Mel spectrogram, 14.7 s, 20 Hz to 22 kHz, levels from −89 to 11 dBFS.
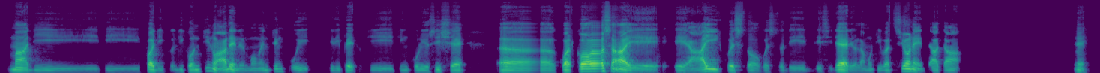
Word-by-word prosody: ma 105 Hz, -2 st, 0 dB
di 90 Hz, -3 st, -18 dB
di 85 Hz, -2 st, -23 dB
poi 110 Hz, -, +4 dB
di 95 Hz, -2 st, -16 dB
co -, -, -25 dB
di -, -, -17 dB
continuare 105 Hz, +3 st, -1 dB
nel 90 Hz, -2 st, -12 dB
momento 95 Hz, +3 st, -15 dB
in 130 Hz, -2 st, -12 dB
cui 95 Hz, +2 st, -14 dB, 0.2 s
ti -, -, -22 dB
ripeto, 90 Hz, -1 st, -8 dB
ti 90 Hz, -4 st, -18 dB
ti -, -, -28 dB
incuriosisce, 95 Hz, +1 st, -8 dB, 0.4 s
uhm, 90 Hz, -2 st, -2 dB
qualcosa 135 Hz, +6 st, +7 dB
e 85 Hz, -3 st, -6 dB
e 95 Hz, -2 st, -8 dB
hai 120 Hz, +7 st, 0 dB
questo 90 Hz, -3 st, -6 dB
questo 90 Hz, -, -19 dB
de 85 Hz, -2 st, -19 dB
desiderio. 85 Hz, -, +2 dB
La 90 Hz, +1 st, -16 dB
motivazione 100 Hz, +7 st, -2 dB
è 85 Hz, -, -14 dB
data 95 Hz, +1 st, -7 dB, 1.5 s
Sì. -, -, -8 dB
95 Hz, 125 wpm, -22 LUFS, 90-100 Hz, 1.5 s, qualcosa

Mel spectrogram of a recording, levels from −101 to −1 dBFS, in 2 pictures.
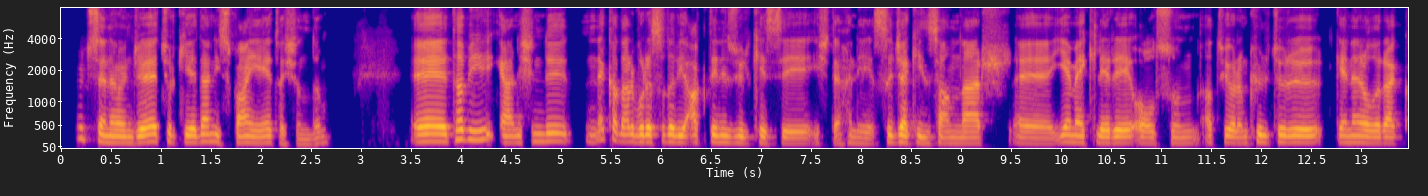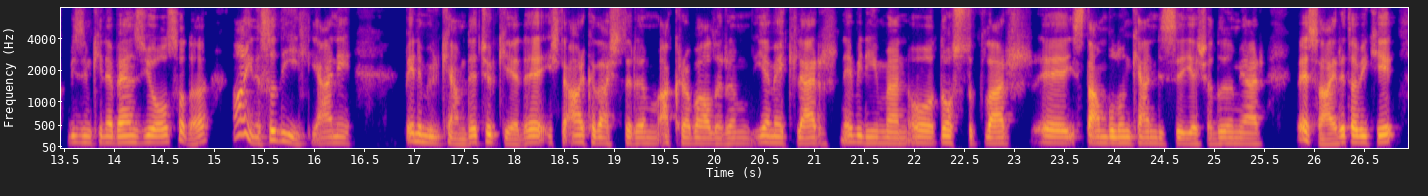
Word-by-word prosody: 3 225 Hz, -1 st, -5 dB
sene 145 Hz, -5 st, +3 dB
önce 135 Hz, +4 st, +5 dB
Türkiye'den 155 Hz, +1 st, +2 dB
İspanya'ya 135 Hz, -2 st, 0 dB
taşındım. 120 Hz, 0 st, -8 dB, 0.8 s
Eee, 160 Hz, 0 st, +8 dB
tabii, 200 Hz, -, +1 dB
yani, 135 Hz, 0 st, 0 dB
şimdi 160 Hz, +2 st, -1 dB, 0.2 s
ne 145 Hz, -2 st, -5 dB
kadar 155 Hz, -5 st, -1 dB
burası 150 Hz, 0 st, +4 dB
da 150 Hz, -, +6 dB
bir 145 Hz, -, +2 dB
Akdeniz 140 Hz, -3 st, -1 dB
ülkesi, 125 Hz, -2 st, -2 dB
işte, -, -, -5 dB
hani, 125 Hz, -4 st, -9 dB
sıcak 145 Hz, -1 st, +3 dB
insanlar, 120 Hz, -1 st, -1 dB
eee, 125 Hz, -, 0 dB, 0.3 s
yemekleri 135 Hz, -2 st, +2 dB
olsun, 125 Hz, 0 st, -4 dB
atıyorum 130 Hz, -3 st, -2 dB
kültürü 140 Hz, 0 st, +2 dB, 0.2 s
genel 140 Hz, -1 st, 0 dB
olarak 130 Hz, -1 st, +2 dB, 0.2 s
bizimkine 140 Hz, -1 st, -3 dB
benziyor 140 Hz, 0 st, +2 dB
olsa 140 Hz, +2 st, -1 dB
da -, -, -3 dB, 0.2 s
aynısı 290 Hz, -, +1 dB
değil. 170 Hz, -, -4 dB
Yani, 125 Hz, 0 st, -4 dB, 0.6 s
benim 155 Hz, -3 st, +1 dB
ülkemde, 125 Hz, -1 st, -2 dB
Türkiye'de, 135 Hz, -3 st, 0 dB
işte, 135 Hz, -, -4 dB
arkadaşlarım, 125 Hz, -3 st, -2 dB
akrabalarım, 120 Hz, -1 st, -3 dB
yemekler, 130 Hz, -3 st, -1 dB
ne 145 Hz, -, -3 dB
bileyim 125 Hz, -3 st, -4 dB
ben 120 Hz, -1 st, -1 dB
o 125 Hz, -1 st, 0 dB
dostluklar, 125 Hz, -2 st, 0 dB
eee, 130 Hz, -1 st, +3 dB
İstanbul'un 130 Hz, 0 st, +1 dB
kendisi, 125 Hz, -3 st, -2 dB
yaşadığım 115 Hz, +2 st, -2 dB
yer 110 Hz, -1 st, -1 dB, 0.4 s
vs. -, -, +3 dB, 0.3 s
tabii 140 Hz, -1 st, +4 dB
ki, 145 Hz, +3 st, +3 dB
135 Hz, 120 wpm, -26 LUFS, 125-145 Hz, 0.8 s, Eee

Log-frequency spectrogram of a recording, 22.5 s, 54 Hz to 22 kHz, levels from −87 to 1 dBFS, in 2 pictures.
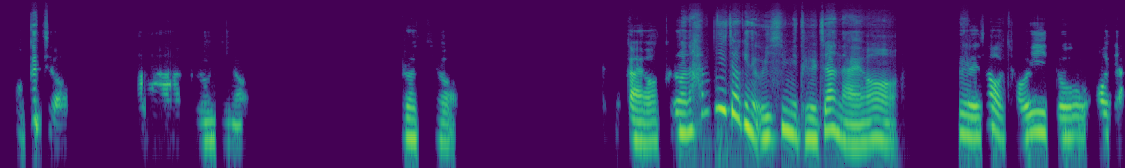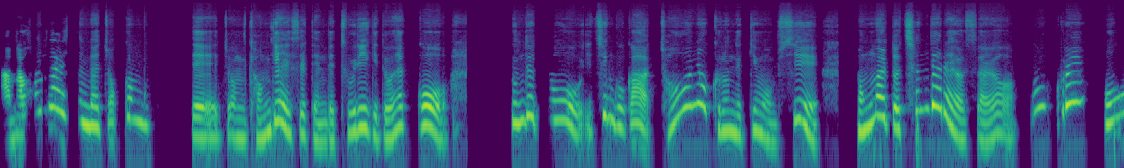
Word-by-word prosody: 어 -, -, -21 dB
그쵸. -, -, -5 dB, 1.1 s
아 -, -, -16 dB
그렇군요. 140 Hz, -2 st, -9 dB, 1.6 s
그렇죠. 155 Hz, -3 st, -5 dB, 1.7 s
그러니까요 140 Hz, -1 st, +1 dB
그런 195 Hz, -1 st, 0 dB
합리적인 385 Hz, -, +3 dB
의심이 175 Hz, +4 st, 0 dB
들잖아요 150 Hz, -4 st, 0 dB, 0.6 s
그래서 180 Hz, +3 st, +1 dB
저희도 165 Hz, -1 st, 0 dB
거기 195 Hz, -1 st, -1 dB, 0.2 s
아마 155 Hz, +4 st, +2 dB
혼자였으면 360 Hz, -, +1 dB
조금 290 Hz, -6 st, -4 dB, 0.4 s
네 160 Hz, -1 st, +2 dB
좀 160 Hz, -1 st, -5 dB
경계했을 185 Hz, -, +1 dB
텐데 140 Hz, -3 st, -5 dB
2 195 Hz, +8 st, -3 dB
이기도 170 Hz, -9 st, +1 dB
했고 245 Hz, 0 st, +5 dB, 0.6 s
근데 295 Hz, +6 st, +3 dB
또 295 Hz, -10 st, 0 dB
이 205 Hz, -, -9 dB
친구가 230 Hz, -, 0 dB
전혀 475 Hz, -, +2 dB
그런 210 Hz, -2 st, -1 dB
느낌 190 Hz, +3 st, -3 dB
없이 175 Hz, -, -2 dB, 0.4 s
정말 260 Hz, +12 st, +5 dB
또 230 Hz, -, +5 dB
츤데레였어요. 220 Hz, -, +1 dB
"어 410 Hz, -, -9 dB, 0.2 s
그래. 260 Hz, -, +6 dB, 0.3 s
어 260 Hz, -, +4 dB
195 Hz, 230 characters per minute, -22 LUFS, -, 1.7 s, 그래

